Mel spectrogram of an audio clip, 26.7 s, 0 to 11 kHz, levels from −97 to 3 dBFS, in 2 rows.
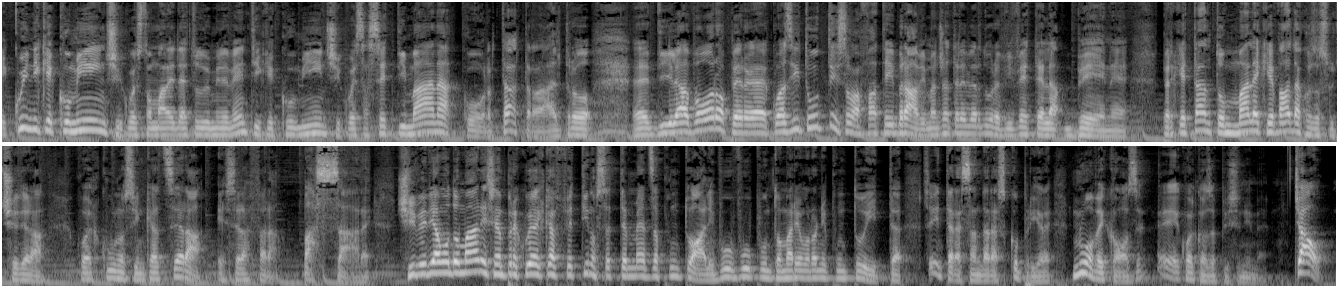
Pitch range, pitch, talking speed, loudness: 110-165 Hz, 130 Hz, 160 wpm, -26 LUFS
